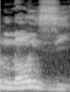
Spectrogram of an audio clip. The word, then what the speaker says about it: noisy: exercise machine เครื่องออกกำลังกายค่ะ Next, เสียงดังนะคะ noisy นะคะ So noisy. คำนี้ออกเสียง z นะคะ Dr. Ray is so noisy.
